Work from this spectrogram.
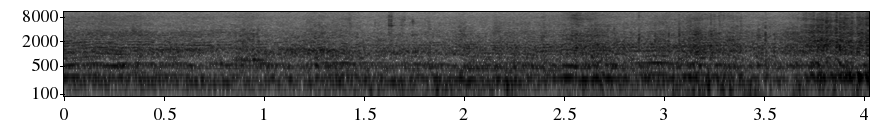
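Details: Honey bees from an established colony in a house wall, opened up during a cutout: a dense, unbroken low hum, swelling slightly toward the end, with no other clear sounds.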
